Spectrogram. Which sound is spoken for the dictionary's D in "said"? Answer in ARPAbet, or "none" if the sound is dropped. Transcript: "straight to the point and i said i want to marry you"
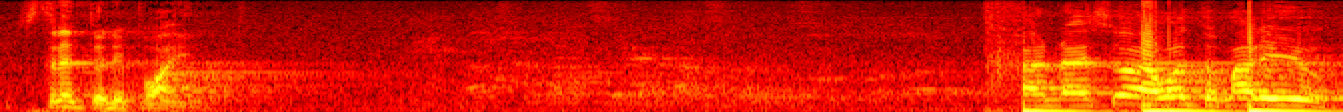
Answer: none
